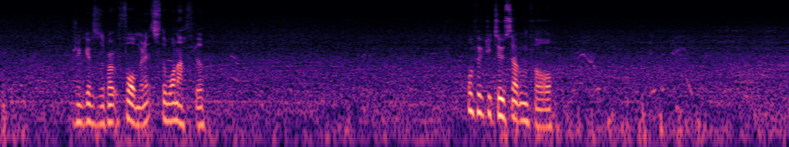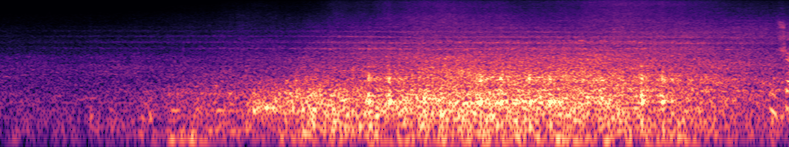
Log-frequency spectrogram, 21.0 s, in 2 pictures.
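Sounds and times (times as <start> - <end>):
diesel train engine: 10.7 - 21.0
train wheels on rails: 11.4 - 21.0.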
